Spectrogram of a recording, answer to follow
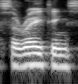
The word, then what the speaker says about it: Rtings: So ratings, it's spelled Rtings.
